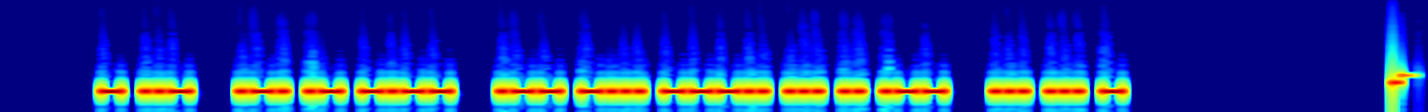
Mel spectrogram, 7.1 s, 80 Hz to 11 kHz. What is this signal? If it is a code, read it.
Morse code, heard as a keyed tone, about 36 wpm, 700 Hz. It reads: TU RAY WB8SIW SST
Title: K1USN SST QSO Practice - 35wpm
